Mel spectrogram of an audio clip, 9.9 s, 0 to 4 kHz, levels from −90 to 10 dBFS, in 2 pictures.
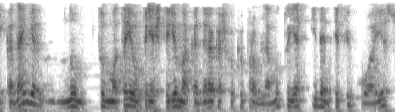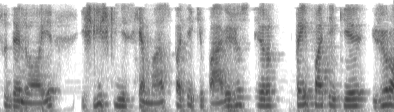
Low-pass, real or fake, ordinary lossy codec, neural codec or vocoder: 3.6 kHz; real; MP3, 32 kbps; none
